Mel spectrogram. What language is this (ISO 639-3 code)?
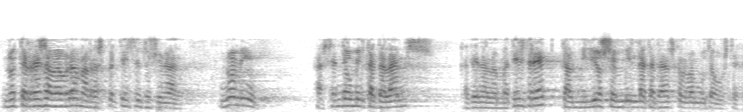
cat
